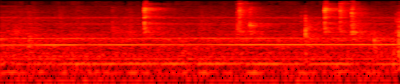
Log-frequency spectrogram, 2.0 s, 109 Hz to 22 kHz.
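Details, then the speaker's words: Anycubic Mega Pro 3D printer: sharp little clicks over a low steady hum as filament is fed through the filament sensor. This is its micro switch actuating normally, probably to detect filament breaks. "oh can you hear that it's just a micro switch so it's probably just going to detect brakes"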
